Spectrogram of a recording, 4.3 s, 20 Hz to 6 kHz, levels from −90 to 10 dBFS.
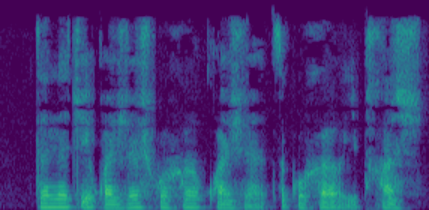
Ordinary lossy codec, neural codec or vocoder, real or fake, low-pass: AAC, 24 kbps; none; real; 5.4 kHz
